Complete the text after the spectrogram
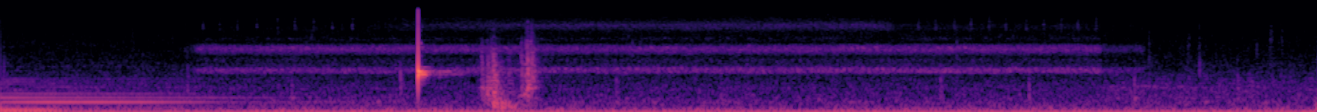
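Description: A soft electronic chime sounds.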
